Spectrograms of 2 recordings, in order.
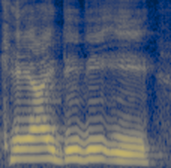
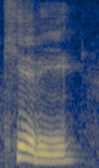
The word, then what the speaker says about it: Kidde: So the new detector by Kidde, and it's spelled K-I-D-D-E. It's pronounced Kidde, not Kitty.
